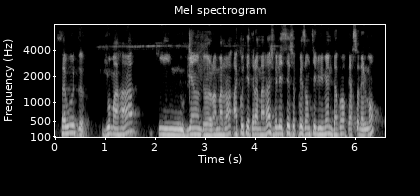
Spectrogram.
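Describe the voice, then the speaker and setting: A man's voice: fairly high pitch, fairly even intonation, moderate pace, warm tone. A man acting as host and organiser, introducing a guest and putting questions. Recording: muffled sound with faint background noise.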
